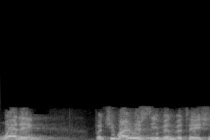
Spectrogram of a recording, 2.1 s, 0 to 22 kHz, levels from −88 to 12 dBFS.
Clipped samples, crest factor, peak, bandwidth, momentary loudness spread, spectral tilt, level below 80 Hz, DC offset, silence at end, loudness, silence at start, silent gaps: under 0.1%; 10 dB; -12 dBFS; 5.4 kHz; 13 LU; -7.5 dB/octave; -62 dBFS; under 0.1%; 0 s; -22 LUFS; 0 s; none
